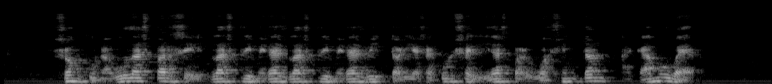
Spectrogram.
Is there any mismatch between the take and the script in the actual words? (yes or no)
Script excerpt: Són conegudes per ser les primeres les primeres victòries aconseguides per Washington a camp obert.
no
